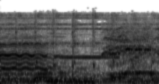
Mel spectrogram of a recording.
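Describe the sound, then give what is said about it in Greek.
A horse of a two-horse carriage lets out a loud, quavering whinny, followed by a few sharp hoof clops over a dense, busy background. No one speaks. “Πάμε, παίρνουμε αμάξι, ε. Ένα όμορφο αμάξι με δυο άλογα”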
